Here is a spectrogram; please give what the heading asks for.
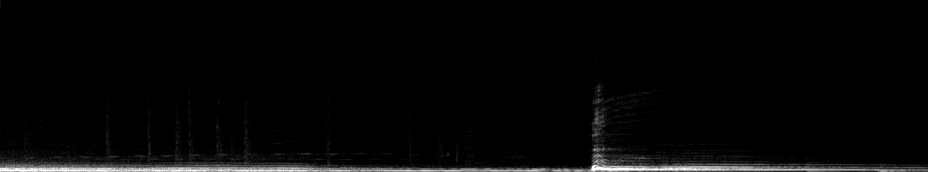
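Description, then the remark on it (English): Several long, overlapping howls rise and fall together in a sustained chorus at night as the moon begins to rise, with one louder howl breaking in sharply partway through before the voices trail off. “And I think we hear a chorus of howls in the night as the moon begins to rise.”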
